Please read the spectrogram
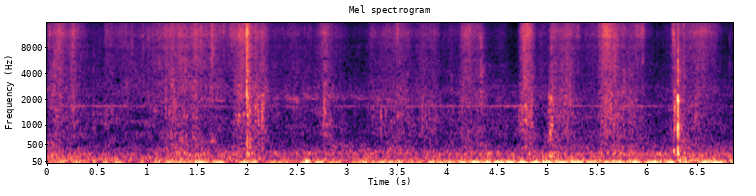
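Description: Footsteps of a person walking: about six irregular light taps, over faint background noise.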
